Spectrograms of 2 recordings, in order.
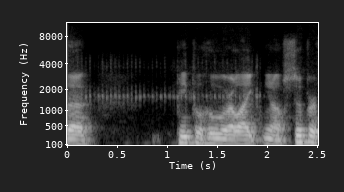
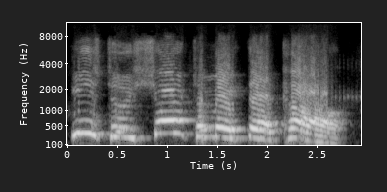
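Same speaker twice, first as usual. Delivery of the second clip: stadium yell; 13 semitones higher, 6 dB louder, much slower than usual. Retold or imitated. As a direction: bellow it slowly so the whole arena hears. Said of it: "and I yell".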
